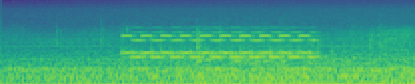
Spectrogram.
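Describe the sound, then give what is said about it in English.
A telephone ringing: one long, trilling electronic ring of about two seconds over a low steady hum, starting after a brief pause and stopping cleanly, with no voices. “Agnes, can you pick up my phone?”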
